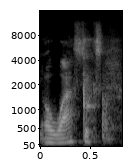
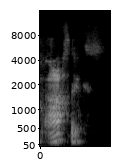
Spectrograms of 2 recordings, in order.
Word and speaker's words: Asics: Do you ever see people who get the big chunky Oasics? What are they called? How do you pronounce that? Oasics? I think it's just Asics.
